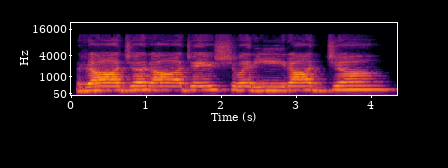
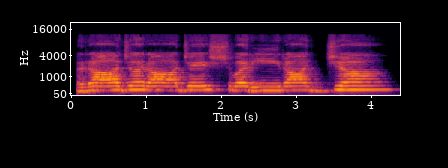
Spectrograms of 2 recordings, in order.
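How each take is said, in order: The two takes are said the same way.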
